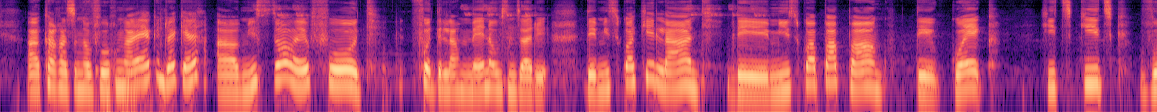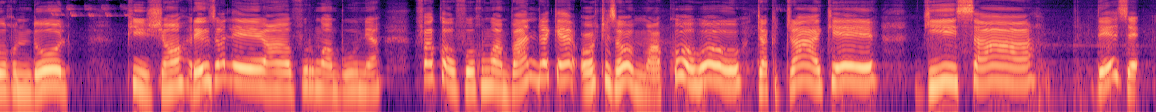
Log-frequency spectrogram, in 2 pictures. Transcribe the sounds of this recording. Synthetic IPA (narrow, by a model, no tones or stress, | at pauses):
akaɾazaŋəvoɾuŋajakʲiɳɖ͡ʐekʲeamisizoefod̪i̥fod̪ilamenəuzind͡ʒaɾed̪emisi̥kwakiland̪i̥d̪emisi̥kwapapaŋɡu̥ | d̪̥eɡ̥wekə̥ | hit͡si̥kit͡si̥kʲi̥voɾund̪olu̥piʒɑ̃reɲizoleavuɾuŋambuna | fakavoɾuŋambaniɳɖ͡ʐekeoʈ͡ʂəzoakoɦoɖ͡ʐakiɖ͡ʐaake | ɡisa | d̪eze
